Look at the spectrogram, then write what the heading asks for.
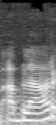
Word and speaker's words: hablar: change the world now the h at the beginning of hablar is not actually pronounced it's a silent h so we're just going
